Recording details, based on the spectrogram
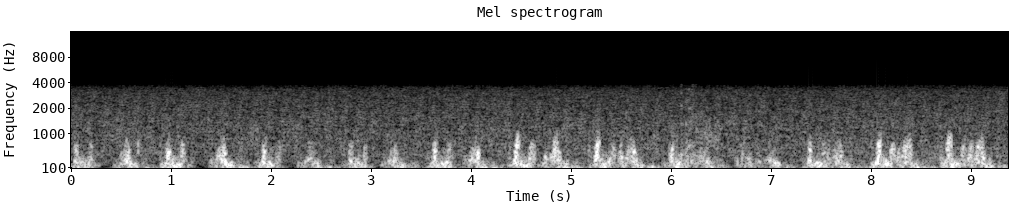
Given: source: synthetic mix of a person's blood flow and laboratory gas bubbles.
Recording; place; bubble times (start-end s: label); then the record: Doppler ultrasound of blood flow; precordium
0.11-0.20 s: bubbles
0.53-0.72 s: bubbles
6.03-6.53 s: bubbles
6.62-6.71 s: bubbles
From the record:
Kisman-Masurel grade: 221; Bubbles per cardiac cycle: several, 3 to 8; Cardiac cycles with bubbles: 10 to 50%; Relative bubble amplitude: barely perceptible (0.100 to 0.250); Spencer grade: 2 (many but less than half of the cardiac periods contain bubble signals, singularly or in groups); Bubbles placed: anywhere in the cardiac cycle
